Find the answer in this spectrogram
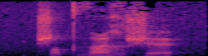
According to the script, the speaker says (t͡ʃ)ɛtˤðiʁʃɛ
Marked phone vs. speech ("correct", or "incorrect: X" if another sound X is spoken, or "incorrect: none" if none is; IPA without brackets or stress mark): correct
